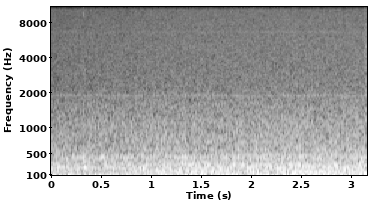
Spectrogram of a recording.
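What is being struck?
Nothing is struck.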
